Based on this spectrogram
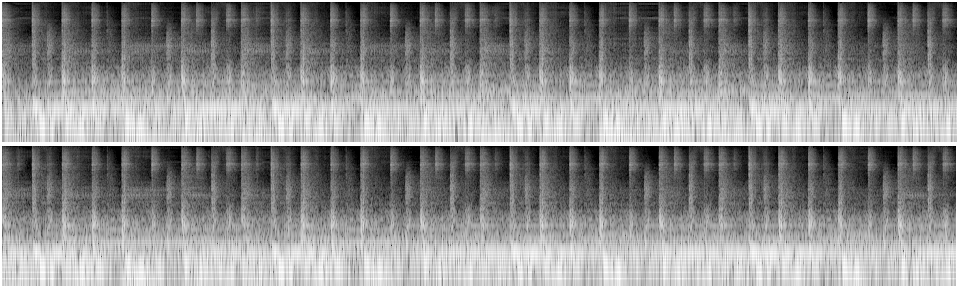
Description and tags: this is a fat drum sequence. made with reason.
hope u like it! have fun with it!
greetings from berlin city! _rob.
bass, drum, drumloop, drums, electro, loop, sequence, synthetic, tekno, trance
